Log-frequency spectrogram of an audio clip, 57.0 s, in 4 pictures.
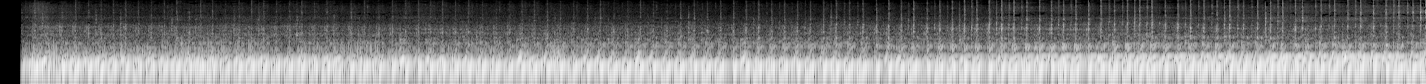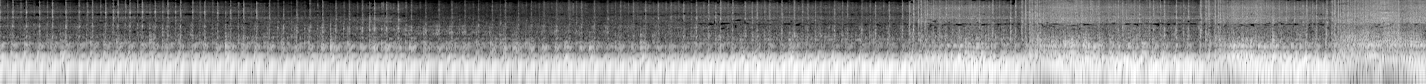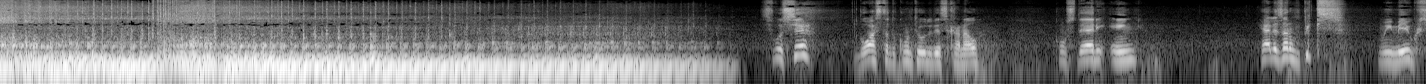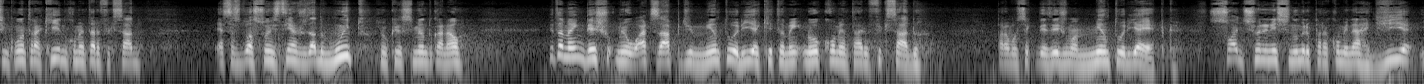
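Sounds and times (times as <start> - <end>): motorcycle engine idling and revving: 0.2 - 36.1.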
